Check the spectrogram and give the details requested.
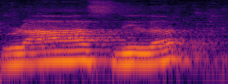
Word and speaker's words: Ras Leela: So a long A in Sanskrit, Ras Leela, means that which is ashwadan or tasted.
